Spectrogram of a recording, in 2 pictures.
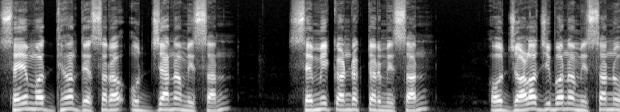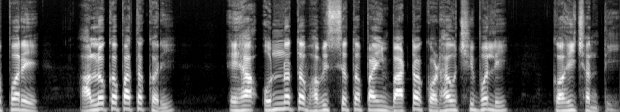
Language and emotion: Odia, neutral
